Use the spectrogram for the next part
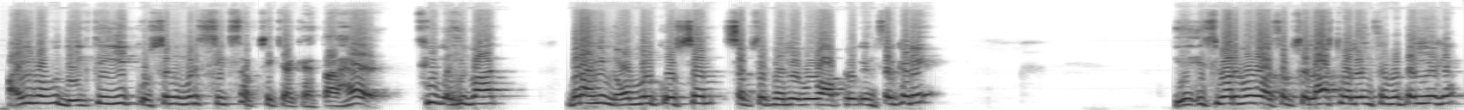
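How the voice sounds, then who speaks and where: A man's voice: high-pitched, darkish tone, low-quality recording. A man teaching an exam-prep English grammar lesson, drawing out his explanations and asking his students repeated questions.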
